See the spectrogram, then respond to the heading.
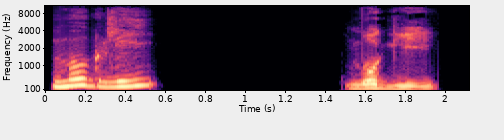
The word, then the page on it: Mowgli: French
